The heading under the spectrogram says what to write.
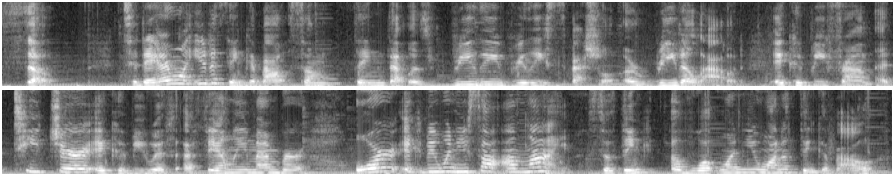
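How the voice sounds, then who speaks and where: A woman's voice: a little high, moderate pace. A woman teacher giving an emphatic, instructional talk to young children, asking them questions as she goes. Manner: emphatic, animated teacher delivery with rhetorical questions. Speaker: elementary school teacher. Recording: distant microphone, music behind.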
